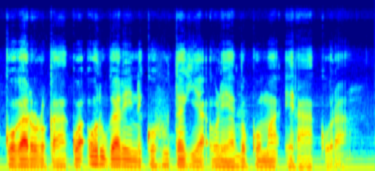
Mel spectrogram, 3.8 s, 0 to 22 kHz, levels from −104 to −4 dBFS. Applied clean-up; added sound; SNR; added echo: none; Musical instrument; 19 dB; none.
